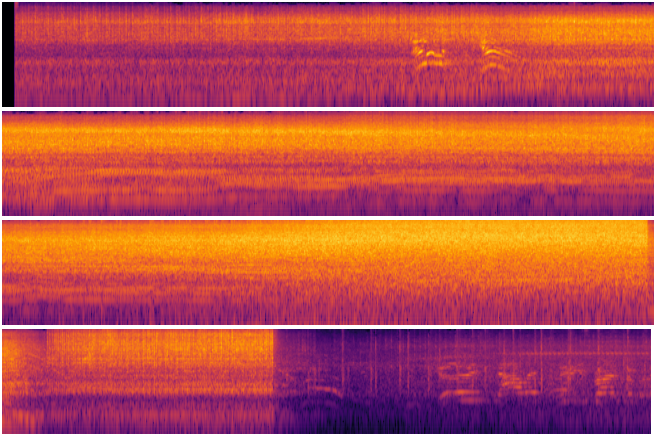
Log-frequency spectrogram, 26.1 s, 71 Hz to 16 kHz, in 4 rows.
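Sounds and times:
pulling tractor engines roaring: 0.1 - 26.0
engines spinning down: 0.2 - 22.8.

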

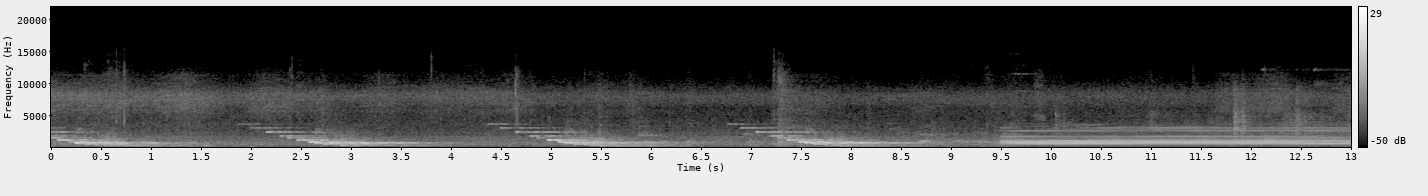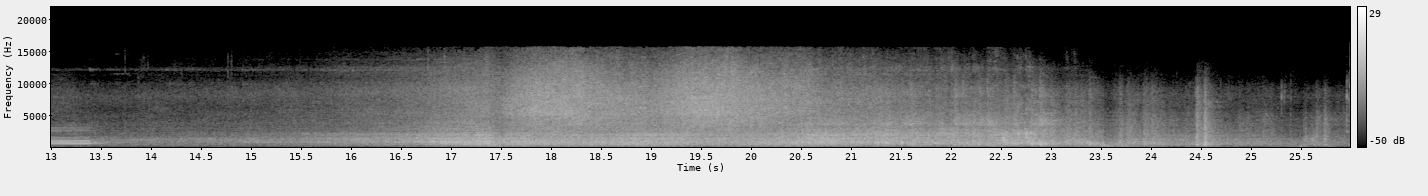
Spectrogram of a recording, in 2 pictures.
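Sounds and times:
train passing with rushing hiss: 0.0 - 25.9
train horn: 9.4 - 13.8.

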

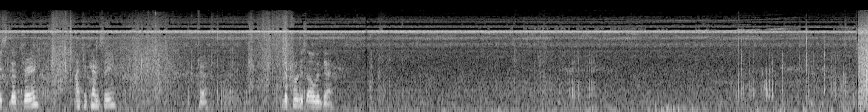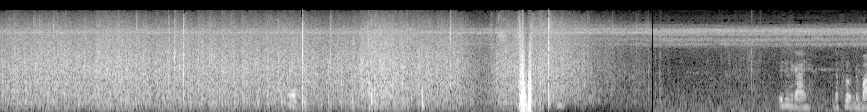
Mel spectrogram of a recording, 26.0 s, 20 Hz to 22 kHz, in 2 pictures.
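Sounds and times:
rustle of shaken tree branches: 0.0 - 4.7, 11.0 - 22.9
sharp snaps of branches: 12.9 - 23.0.

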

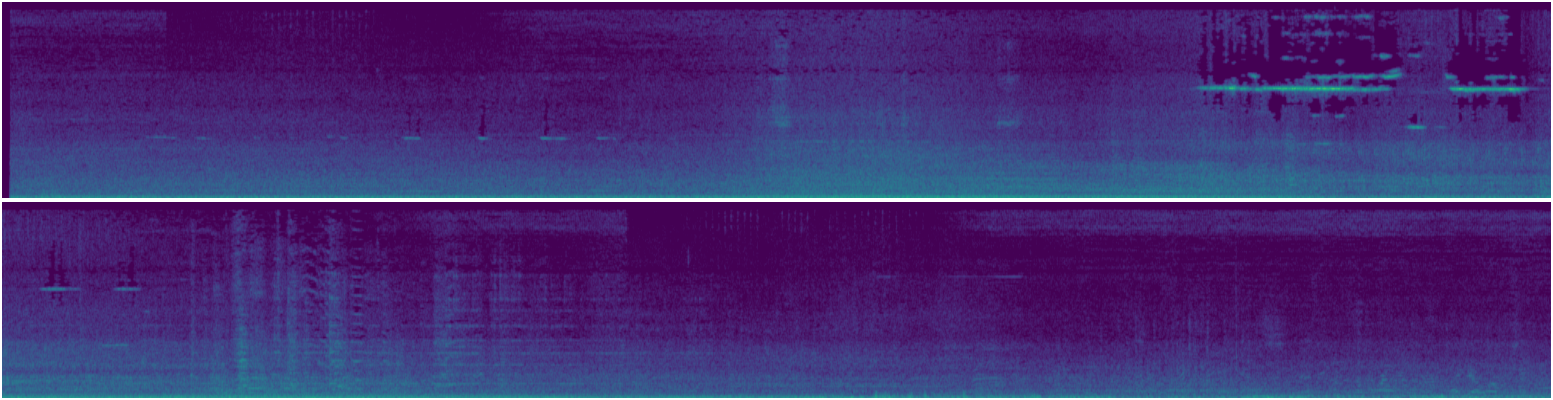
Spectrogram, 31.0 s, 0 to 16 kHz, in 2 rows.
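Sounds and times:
vehicles driving past: 0.1 - 30.9
high-pitched squeal: 11.8 - 21.7.

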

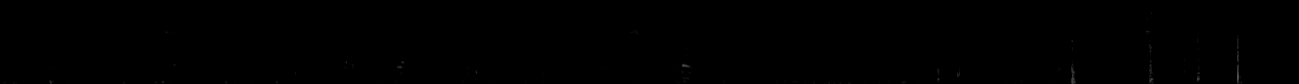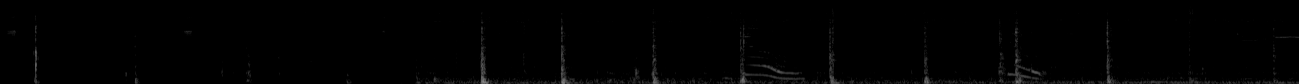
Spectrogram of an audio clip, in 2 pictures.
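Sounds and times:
insects chirring: 16.5 - 25.9
background hiss: 16.7 - 25.9.

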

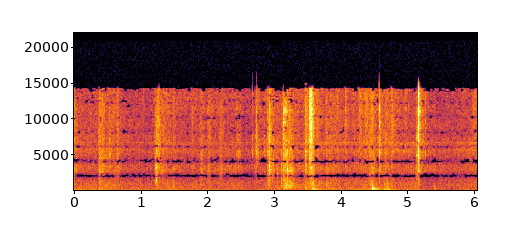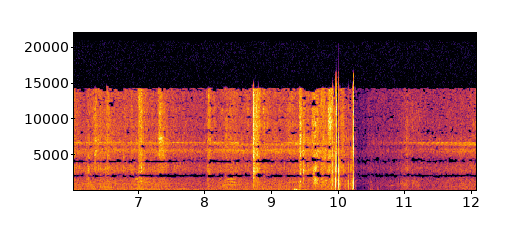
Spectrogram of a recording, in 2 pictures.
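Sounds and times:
footsteps crunching dry leaves: 0.0 - 10.0
background hiss: 0.0 - 12.0.

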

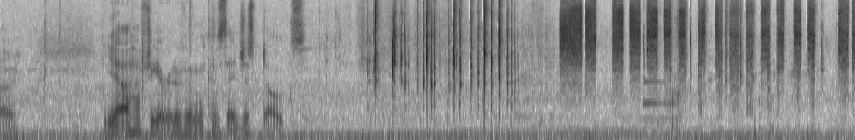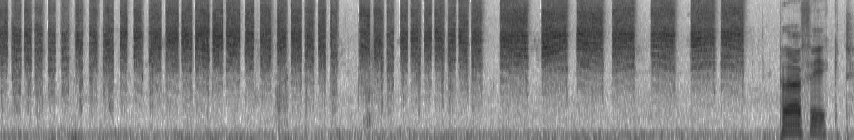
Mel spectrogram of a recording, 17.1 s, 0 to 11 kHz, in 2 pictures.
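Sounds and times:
aerosol can spraying in bursts: 7.4 - 16.0.

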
